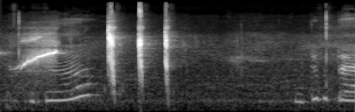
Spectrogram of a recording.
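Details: Hand-tame pet rose-ringed parakeet talking: a rising whistled note, then three sharp high clicks, a pause, and short harmonic chattering syllables at the end.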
